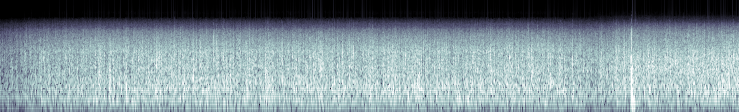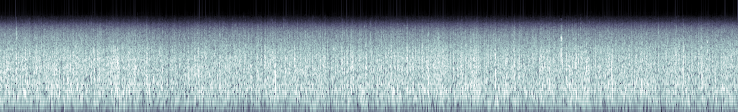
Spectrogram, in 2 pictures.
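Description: Steady rain falling, fading in over the first second or two. A single sharp tap cuts through about halfway, and a fainter one comes near the end.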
